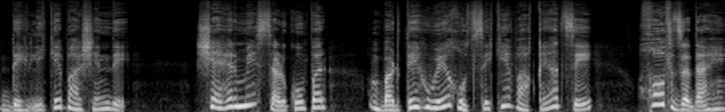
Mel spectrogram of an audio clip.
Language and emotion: Urdu, fearful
